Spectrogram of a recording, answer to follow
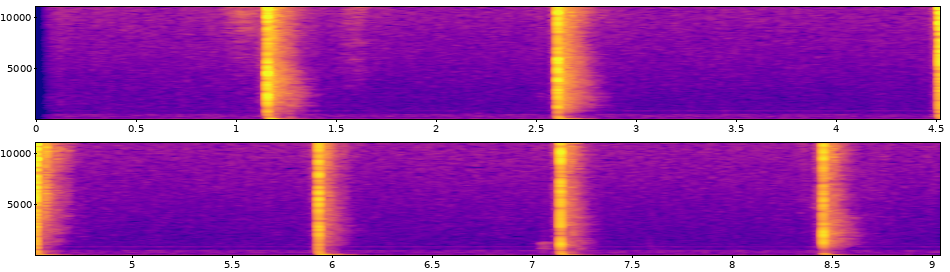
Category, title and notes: Sound effects > Human sounds and actions
Sound made by punching my thigh. Was recorded with an iPhone SE and edited with Audacity.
